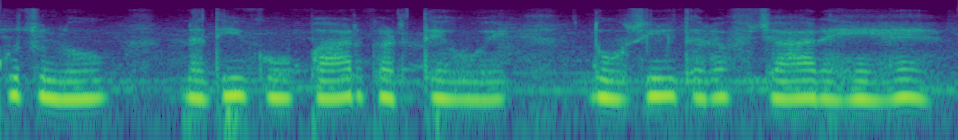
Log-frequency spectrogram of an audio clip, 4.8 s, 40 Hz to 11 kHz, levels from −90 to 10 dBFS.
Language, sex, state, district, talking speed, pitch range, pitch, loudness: Hindi, female, Uttar Pradesh, Lucknow, 150 wpm, 215-230 Hz, 220 Hz, -15 LUFS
